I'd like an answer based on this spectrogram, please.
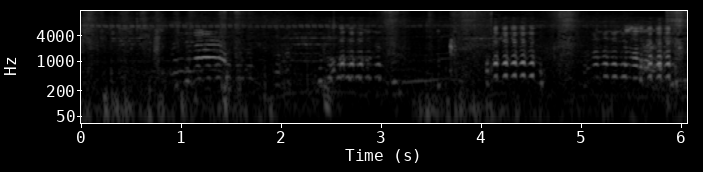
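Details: Domestic goats in a goat-farming setting, giving several tremulous, wavering bleats in a row, some overlapping, with strongly quavering rich tones and short gaps between calls; low rumbling background noise throughout.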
